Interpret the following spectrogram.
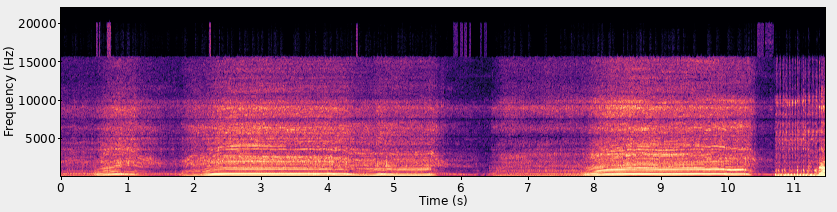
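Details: Husqvarna 562XP 60cc chainsaw, after a dealer reflash of its software for dying when hot and stumbling, bucking windfall: screams to full revs, holds steady pitch cutting, drops cleanly to idle between cuts; normal under load.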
